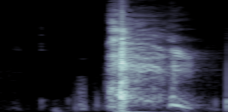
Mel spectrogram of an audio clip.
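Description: A cough caused by a tickle in the throat: one loud, harsh burst, then a shorter cough at the end, with faint breathy sounds just before.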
